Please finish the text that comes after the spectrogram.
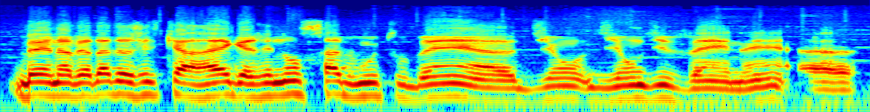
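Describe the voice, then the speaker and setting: A man's voice: medium pitch, level tone, muffled recording, soft background music. A man, a French-born musician, answering questions on a radio show, with frequent restarts and fillers. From France. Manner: halting, many restarts and fillers. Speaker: musician guest.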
